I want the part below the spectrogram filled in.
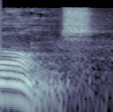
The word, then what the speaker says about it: Worms: He was commanded to appear at a church council that is known as the Diet of Worms. It's spelled W-O-R-M-S, which sounds like the Diet of Worms, which to me sounds like the title of a heavy metal album.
